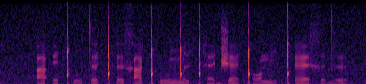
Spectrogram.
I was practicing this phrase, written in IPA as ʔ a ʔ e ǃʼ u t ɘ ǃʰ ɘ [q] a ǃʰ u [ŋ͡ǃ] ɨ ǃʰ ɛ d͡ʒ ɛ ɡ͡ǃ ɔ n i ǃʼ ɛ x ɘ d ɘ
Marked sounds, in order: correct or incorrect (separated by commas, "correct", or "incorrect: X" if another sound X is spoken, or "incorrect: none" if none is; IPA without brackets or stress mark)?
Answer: incorrect: x, correct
